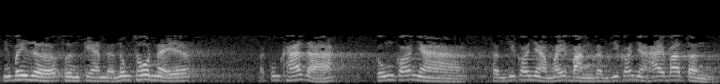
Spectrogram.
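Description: High-voiced man preaching in an echoey hall. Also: normal speed, slight background noise. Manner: rhetorical questions to the audience, answered himself; mimics wailing funeral laments. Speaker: Buddhist preacher. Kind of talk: dharma talk sermon. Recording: echoey hall over a tinny line.

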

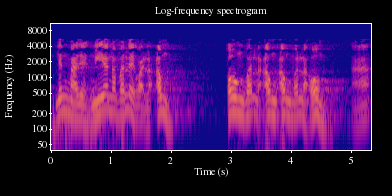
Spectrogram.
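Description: A man's voice: a little high, animated, measured pace, a little hiss or hum. A male Buddhist monk with a Northern Vietnamese accent giving a dharma talk, posing rhetorical questions and answering them himself. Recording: reverberant hall, dull muffled sound.

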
